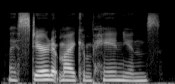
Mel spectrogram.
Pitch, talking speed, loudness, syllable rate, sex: 190 Hz, 170 wpm, -17 LUFS, 5.4 syllables/s, female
